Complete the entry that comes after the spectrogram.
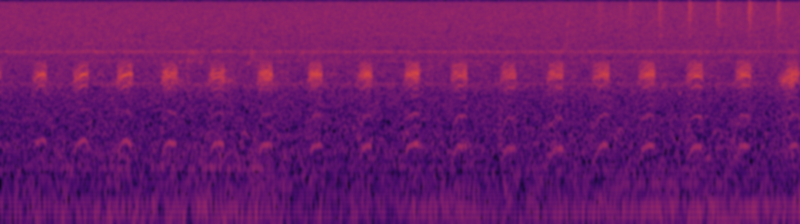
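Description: Faint short call, likely from a bird, repeated evenly a little under twice a second over a low steady hum.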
